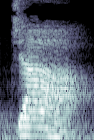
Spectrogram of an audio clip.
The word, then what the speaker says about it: Jyā: That's because we prolong the word. And last one is ja, a sound, right?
